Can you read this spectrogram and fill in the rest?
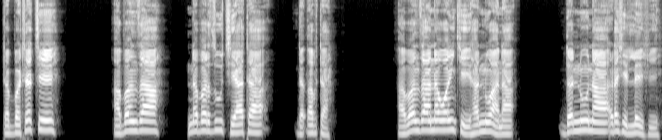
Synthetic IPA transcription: tɐ˨bːɐ˨tɐ˦t͡ʃeː˦ | ʔa˨bɐ˦nzaː˦ | na˦bɐ˦rzuː˦t͡ʃɪ˨jaː˦ta˦ | da˨ɗʼɐ˦btaː˨ | ʔa˨bɐ˦nzaː˦na˦wɐ˦ŋkʲeː˨ɦa˦nːʊ˦waː˨naː˦ | dɔ˦nːuː˦na˨ɽɐ˦ʃ̬ɪ˨nla˦˨ɸiː˦

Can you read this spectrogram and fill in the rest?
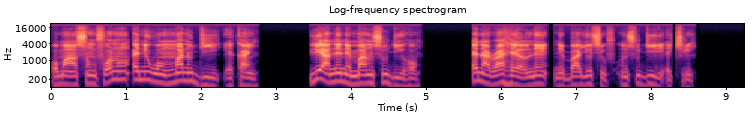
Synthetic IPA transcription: ɔ˨mãː˨sʊ̃˨m˨fʊ˨˦ɔ˦nʊ̃˦ʔɛ˦nɪ̃˦wɔ̃˨m̩˦mã˦nʊ̃˦di˨ɛ˨kʰã˦n˦ | li˦a˨nɪ̃˦nɪ̃˨m̩˨mã˦n̩˦sʊ˦di˨ɦɔ˦ | ɛ˦nã˨ɾa˦ɦɛ˨lnɪ̃˦nɪ̃˨ba˦jo˦sɛ˨fn̩˦sʊ˦di˦˨dɪ̰˨ʔæ̰˨t͡ɕʰi˦ɾḛ˨

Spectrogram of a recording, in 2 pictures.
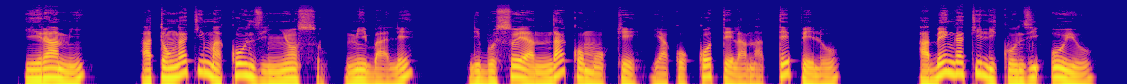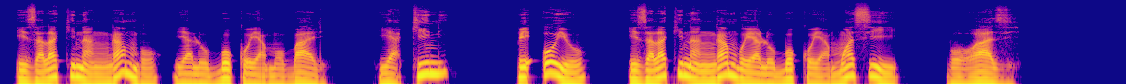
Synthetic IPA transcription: i˨ʁa˦mi˨ | a˨to˨ŋɡa˦ki˦ma˨ko˦nzi˨ɲɔ̃˦nsɔ˨ | mi˦ba̰˨le˦ | li˨bo˨so˦ja˨nda˦ko˨mo˨kɛ˦ja˨ko˨ko˦te˨la̰˨na̰˨te˦pe˨lo˨ | a˨be˦ŋɡa˦ki˦li˨ko˨nzi˦o˦jo˦ | e˨za˨la˦ki˦na˨ŋɡa˦mbo˨ja˨lo˨bɔ˦kɔ˨ja˨mo˨ba˦li˨ | ja˨ki˦ni˦ | pe˦o˦jo˦ | e˨za˨la˦ki˦na˨ŋɡa˦mbo˨ja˨lo˨bɔ˦kɔ˨ja̰˨mwa˦si˦ | bo˨a˦zi˨

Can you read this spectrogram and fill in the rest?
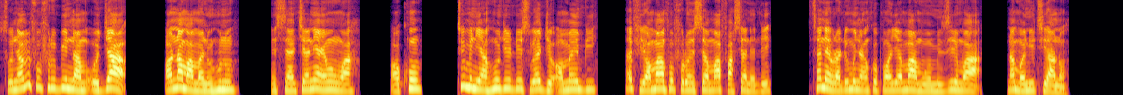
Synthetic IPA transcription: sʊ˨ɲã˨mɪ̃˦fʊ˦fʊ˨ɾu˦bi˦nã˨mo˨d͡ʑa˦˨ | ɔ˦nã˦m˨a˨mã˨nɪ̃˨ɦũ˦nũ˦ | n̩˨sɛ̃˨ɲ˨t͡ɕʰɪ˨ɾɛ˦nɪ̃˦a˨ɛ˨wʊ̃˦n˨˦a˦ | ɔ˨kʰʊ̃˦ | tʰũ˦mĩ˨nĩ˨a˨ɦʊ̃˦d͡ʑɪ˦ɾɪ˦dɪ˦sʊ˨æ˦d͡ʑe˨ʔɔ˨mæ̃˦m˦bi˦ | ɛ˦fi˨ɛ˨ɔ˨mã˦m˦fʊ˦fʊ˨ɾʊ˦n̩˨sɛ̃˦mʊ̃˦a˦fa˨sɛ˦nɪ̃˨dɪ˦ | sɛ˦nɪ̃˨wɾa˨dɪ˦mʊ̃˦˨ɲã˨ŋko˦pʰɔ̃˦n˦jɛ˦mãː˦˨mʊ̃˨ɔ˨mĩ˨zi˦ɾi˦m̃˦a˨ | nã˦mʊ̃˨æ˨nĩ˦tʰu˦a˨nʊ̃˨

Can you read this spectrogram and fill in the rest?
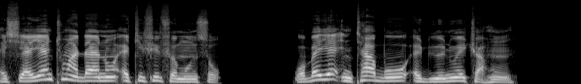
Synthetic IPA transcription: æ˨ɕɥi˨a˨jɛ˦n̩˦tʰʊ˦mã˨da˦nʊ̃˦ʔæ˨tʰi˦fi˦fæ˨mũ˨˦n̩˦sʊ̰˨ | wɔ˨bɛ˦jɛ˦n̩˨tʰa˦bʊ˨˦ʔæ˨du˨o˨nũ˦æ˦t͡ɕᶣa̰˨ɦʊ̃˦

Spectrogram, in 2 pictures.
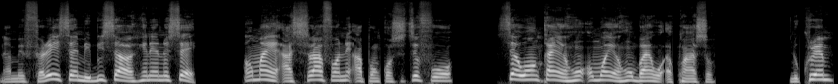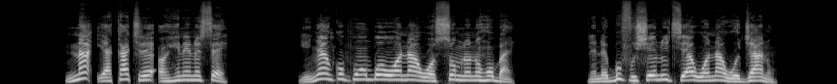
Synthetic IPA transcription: nʔã˨mɪ̃˨fɛ˨ɾɪ˦sɛ˦mɪ̃˨bi˦sa˦˨ɔ˨ɦɪ̃˦nɪ̃˦nʊ̃˦sɛ˦ | ɔ˦mã˦jɛ˨ʔa˨sɾa˦fʊ˨ɔ˦nɪ̃˦ʔa˨pɔ̃˨kɔ˨sʊ˨tɪ˦fʊ˦ɔ˦ | sɛ˦wɔ̃˦ŋ̩˦kʰã˦jɛ˨ɦʊ̃˦ʔɔ˦mɔ̃˦jɛ˨ɦʊ̃˦bã˨n˨wɔ˨ʔɛ˨kʷʰã˦sʊ˦ | nĩ˨kʰu˦ɾẽ˦m | nã˨ja˨ka˦t͡ɕʰɪ˨ɾɛ˨˦ʔɔ˨ɦɪ̃˦nɪ̃˦nʊ̃˦sɛ˦ | jɛ˨ɲã˦ŋko˦pʰɔ̃˦bɔ˦wɔ˦nã˦˨wɔ˨sʊ̃˦mnʊ̃˦nʊ̃˦ɦʊ̃˦bã̰˨n | nã˨næ̃˨bu˦fʊ˨ɕɛ˦nʊ̃˦tʰi˨˦a˦wɔ̃˦nã˦˨wɔ˨d͡ʑa˦nʊ̰̃˨

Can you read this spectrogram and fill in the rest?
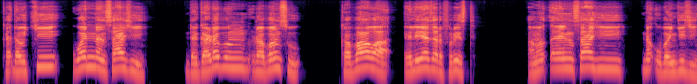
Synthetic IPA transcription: ka˨ɗa˨wkʲi˦wɐ˦nːɐ˨nsaː˦ʃ̬iː˨ | dɐ˨ɡa˨ɽɐ˦bɪ˨ŋɽɐ˨bɐ˦nsu˨ | ka˨baː˦wa˨ʔɛ˨lɪ˦jɐ˦zɐ˨rɸɪ˨ɾɪ˦˨st | ʔa˨mɐ˦sʼɐ˦jɪ˦nsaː˦ʃiː˦ | na˦ʔʊ˨bɐ˦ŋɡʲɪ˦d͡ʒiː˨

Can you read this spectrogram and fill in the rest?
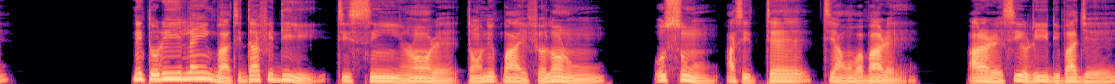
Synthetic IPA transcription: nĩ˦to˧ɾi˦lɛ˦j̃ĩ˦˨ɡ͡ba˨ti˨˧˦da˦fi˦di˦˨ti˧sĩ˧i˨ɾ̃ã˧˨ɾɛ˨tã˨˦nĩ˦k͡pa˧i˨fi˧ɔ˧lɔ˦ɾ̃ũ˧ | o˦sũ˦a˧si˨tɛ˦ti˦a˦˨w̃ɔ̃˧ba˨ba˨˦ɾɛ˨ | a̰˧ɾa˧˨ɾɛ˨si˨˦˨ɾi˨˦i˦˨di˨˦ba˦d͡ʒɛ˨˦

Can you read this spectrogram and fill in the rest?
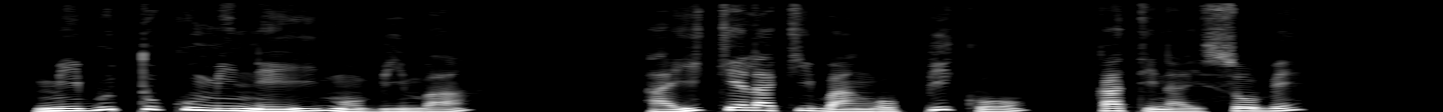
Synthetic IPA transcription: mi˨bu˦tu˦ku˦mi˦ne˨ji˦mo˨bi˨mba˨ | a˨ji˦ke˦la˦ki˦ba˨ŋɡo˦pi˦kʰo˨ | ka˦ti˨na˨e˨so˦be˦

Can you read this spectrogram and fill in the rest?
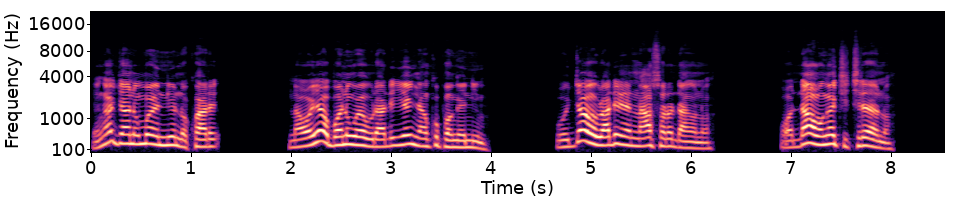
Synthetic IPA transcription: ɛ˨ŋã˦d͡ʑᶣã˦nʊ̃˦mʊ̃˦æ˨nĩ˦nʊ̃˨kʷʰa˦ɾɪ˦ | nã˨wɔ˨jɛ˦ɔ˨bɔ˨nɪ̃˦wɔ˨æ˨wu˨ɾa˨dɪ˦jɛ˦ɲã˨ŋkʰo˦pʰɔ̃˨ŋæ˨nĩ˦˨m | wɔ˨d͡ʑa˦wæ˨u˨ɾa˨dɪ˦nɪ̃˨n̩˦nã˦sɔ˨ɾɔ˦dã˨nnʊ̃˦ | wʔɔ̰˨dã˦˨wɔ̃˨ŋæ˦t͡ɕʰi˨t͡ɕʰɪ˦ɾɛ˦˨nʊ̃˨

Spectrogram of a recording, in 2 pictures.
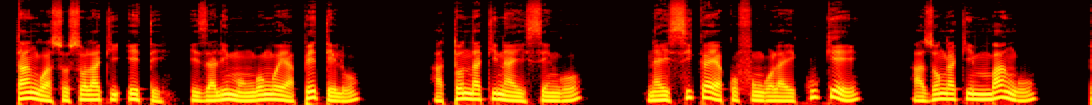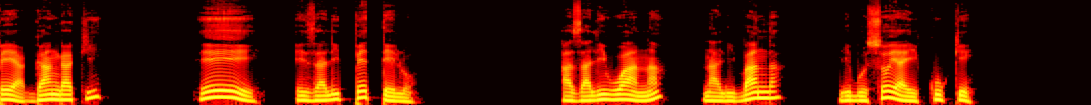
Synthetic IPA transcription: ta˦ŋɡo˨a˨so˨so˦la˦ki˦ʔe˦te˨ | e˨za˨li˦mo˨ŋɡɔ˦ŋɡo˦ja˨pe˦te˨lo˨ | a˨to˦nda˦ki˦na˨e˨se˨ŋɡo˨ | na˨e˨si˦ka˦ja˨ko˨fu˨ŋɡo˨la˨e˨ku˦ke˦˨ | a˨zɔ˦ŋɡa˦ki˦mba˦ŋɡo˨ | pe˦a˨ɡa˦ŋɡa˦ki˦ | e˦ | e˨za˨li˦pe˦te˨lo˨ | a˨za˨li˦wa˦na˦ | na˨li˨ba˦nda˦ | li˨bo˨so˦ja˨e˨ku˦ke˦

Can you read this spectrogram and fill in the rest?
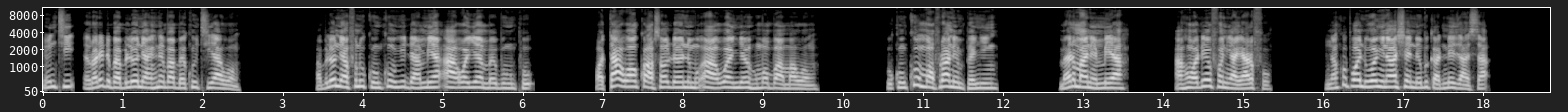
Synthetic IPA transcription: n̩˦tʰi˦æ˨wu˨a˨dɪ˦dɪ˨ba˨bi˨lo˦nĩ˨a˨hɪ̃˦ɪ̃˦ba˦bæː˨kʰũ˦tʰi˦a˨wɔ̃˨n | b̥a˨bi˨lo˦nĩ˨a˨fʊ˦nʊ̃˦kʰũ˨ŋkʰũ˦mju˦da˨˦mɪ̃˦a˦ʔa˨wɔ˦jɛ˦m̩˨mæ̃˦bũ˦npʰo˦ | ɔ˨tʰaː˦˨wɔ̃˦ŋ˦kʰʊ˦a˨sɔ˦ldã˦nʊ̃˦mũ˦ʔa˨wɔ˦˨ɲã˦ɦũ˨mɔ̃˦bɔ˦a˨mã˦wɔ̃˦n | o˨kũ˨ŋkʰũ˦mː˦ɔ̃˨fɾa˦nɪ̃˨m̩˨pʰæ̃˨ɲĩ˦ŋ | mɛ˨˦ɾɪ˦mã˨nɪ̃˨m̩˦mɪ̃˦a˦ | ã˨ɦʊ̃˨ɔ˨dɪ̃˦m˦fʊ˦nɪ̃˨a˨ja˨ɾɪ˦fʊ˨ | ɔ˨ɲã˨ŋkʊ˦pɔ̃˦ndɪ˨wɔ˦ɲĩ˦nã˦ɕɛ˦n̩ː˨ã˨˦bu˦kʰa˨dɪ˦nɪ̃˦d͡ʑã˨n˨sa˦

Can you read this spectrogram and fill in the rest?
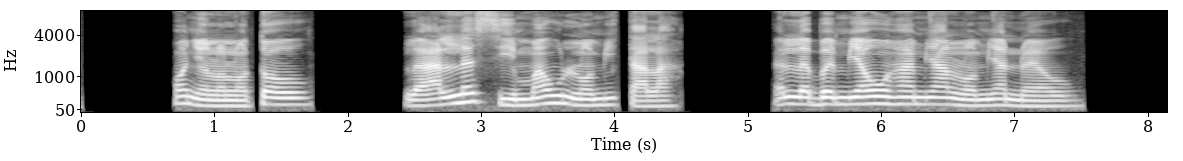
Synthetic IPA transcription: xɔ˦ɲɛ̃˨lɔ̃˨lɔ̃˨t̪ɔ˦wo˦ | lɛ˨a˨lɛ˦si˨mã˦wu˦lɔ̃˨mĩ˦t̪a˨la˦ | ɛ˦lɛ˦bɛ˦mĩ˦a˨wo˦ɦã˦mĩ˦a˦lɔ̃˨mĩ˦a˦nɔ̃˨a˨wo˦

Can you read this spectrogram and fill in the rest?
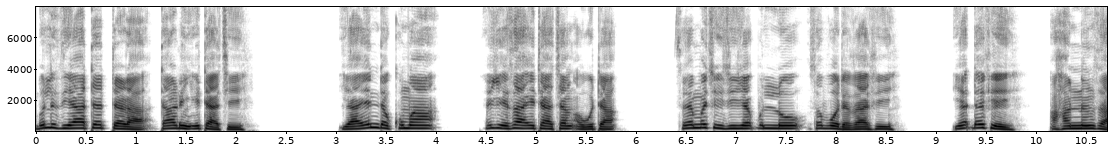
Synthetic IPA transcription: bʊ˦lɪ˨s̬i˨jaː˦tɐ˦tːɐ˨ɽa˨taː˦ɽɪ˦ŋʔɪ˦taː˨t͡ʃeː˦ | jaː˨jɪ˦nda˨kʷʊ˦ma˦ | jɐ˦kʲeː˨s̬a˦˨ʔɪ˦taː˨t͡ʃɛ˦ŋʔa˨wʊ˦ta˦ | sa˦jmʊ˦t͡ʃiː˨d͡ʒiː˦ja˦ɓʊ˦lːoː˦sɐ˦boː˨da˨zaː˦ɸiː˦ | jaː˦ɗɐ˦ɸeː˨ | ʔa˨ɦa˦nːʊ˦ns̬a˨ʔ

